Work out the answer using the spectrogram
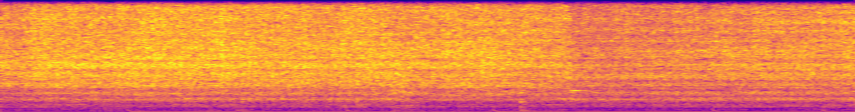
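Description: Rice, onion and fenugreek leaves sizzling in a little hot oil in an aluminium pressure cooker while a wooden spatula stirs them. The sizzle is steady and eases a little about three seconds in.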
